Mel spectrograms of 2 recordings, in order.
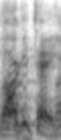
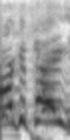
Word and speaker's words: Hargitay: Hargitay, you got it. – Hargitay, you felt it coming smoothly.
